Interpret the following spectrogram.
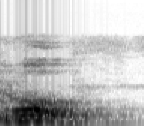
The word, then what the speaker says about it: rho: ठीक है, तो इस सिंबल को हम बोलते हैं रो। क्या बोलते हैं इस सिंबल को, ये जो सिंबल हमारा बना इसकी स्पेलिंग होती है RHO, रो, रो, RHO, इसको हम बोलते हैं रो।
